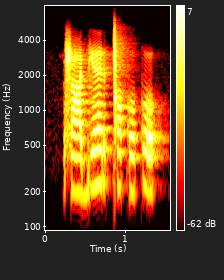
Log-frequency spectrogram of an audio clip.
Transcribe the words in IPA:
ʂɑːbʲɛːrǀɔ koko

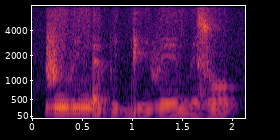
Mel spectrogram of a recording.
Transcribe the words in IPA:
vĩ˦βi˦nɛ˨ pi˨ɡ͡biː˨ βeː˨me˨ zo˦

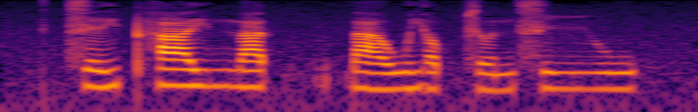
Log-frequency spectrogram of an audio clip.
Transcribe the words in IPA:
t͡se˨˥jpʰaː˧j n̪aː˧t̚ɐ˥k̚ ɵ˧t̚aː˨˧w jɐ˧p̚sɵ˨˧n siː˧w

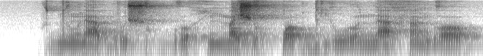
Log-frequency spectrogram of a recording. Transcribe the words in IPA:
dũ˧ɾa˨ bo˨ʃu˧ ɡ͡bo˧hĩ˧ma˦ʃo˧ k͡pɔ˧ɡ͡bi˨ wo˨na˨˦hã˦ ɡɔ˧

